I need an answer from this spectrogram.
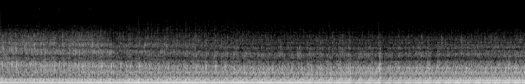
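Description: Ford Mustang GT's 5.0-litre V8 idling through its exhaust shortly after a cold start, after sitting off all day. It runs steadily, its pitch stepping down slightly about three and a half seconds in.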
